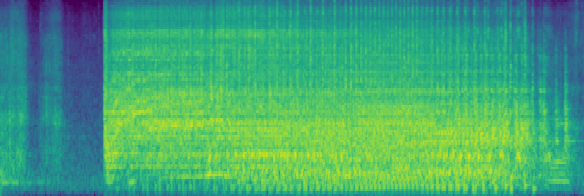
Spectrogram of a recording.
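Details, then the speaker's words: Donor MTD snowblower engine, thrown out but found working, pull-started before being moved onto the other machine: catches first pull, runs even and fast with steady chug, shuts off cleanly; engine works. "anyways I'm glad that the one engine works kind of surprised at that"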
